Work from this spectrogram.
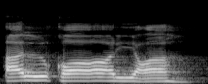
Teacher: جب ہم وقف کریں گے تو ایسے محسوس ہو کہ آپ کے سینے سے ہا کی آواز آنی چاہیے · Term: حلق والی ہا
